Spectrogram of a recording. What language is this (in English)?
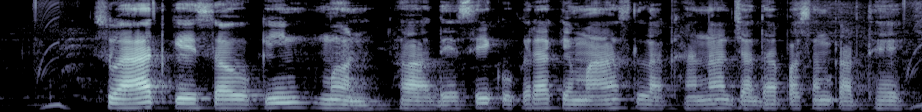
Chhattisgarhi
